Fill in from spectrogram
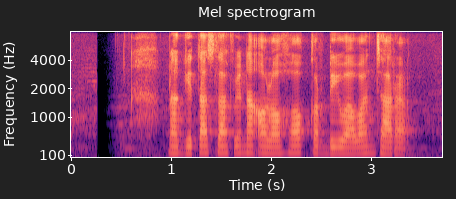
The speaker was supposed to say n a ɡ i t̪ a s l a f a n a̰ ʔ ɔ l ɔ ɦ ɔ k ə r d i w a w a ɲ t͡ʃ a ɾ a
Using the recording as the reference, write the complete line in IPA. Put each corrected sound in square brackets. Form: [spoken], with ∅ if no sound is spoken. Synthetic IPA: n a ɡ i t̪ a s l a f [i] n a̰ ʔ ɔ l ɔ ɦ ɔ k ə r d i w a w a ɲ t͡ʃ a ɾ a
